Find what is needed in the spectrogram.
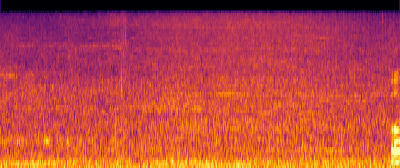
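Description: Street traffic noise: a car driving past at low speed, a steady low rumble with road hiss.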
